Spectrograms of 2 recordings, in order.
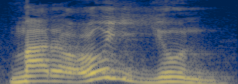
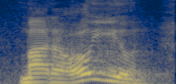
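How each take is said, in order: First: Slow drill. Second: Said in the usual way. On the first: Shown as a demonstration. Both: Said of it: "واو را قلب یا کردیم".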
